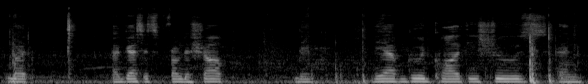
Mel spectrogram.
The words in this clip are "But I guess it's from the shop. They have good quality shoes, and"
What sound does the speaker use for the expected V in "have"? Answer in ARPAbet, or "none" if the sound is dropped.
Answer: V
